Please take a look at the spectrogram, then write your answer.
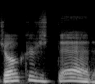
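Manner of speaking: sudden, high, half-yelled blurt, held back. Retelling calling out to mom about the pet: retelling own yell. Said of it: "I just yelled".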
